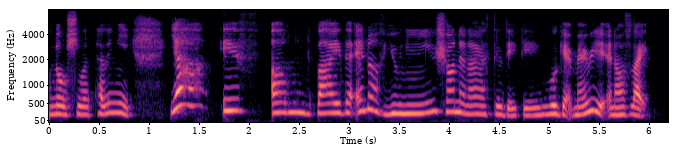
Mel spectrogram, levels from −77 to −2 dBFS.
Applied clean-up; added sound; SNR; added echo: neural mask model DeepFilterNet 3.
